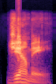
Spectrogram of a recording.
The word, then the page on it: jammy: American English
